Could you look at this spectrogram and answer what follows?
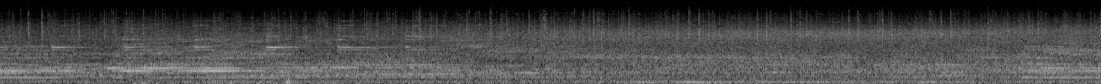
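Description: LGB G-scale model trains rolling on outdoor track with a steady running noise. The locomotive's sound unit gives several signal blasts in the first few seconds, and again near the end.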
